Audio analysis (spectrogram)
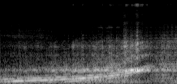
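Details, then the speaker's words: Old Soviet single-phase bench grinder motor with a new 10 µF run capacitor and new grinding wheels: smooth whir climbing steadily in pitch, no wobble or rubbing; runs normally but spins in reverse until the capacitor and mains leads are swapped. "Двигатель вращается в обратную сторону, а мне надо точить, чтобы он вращался на меня."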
